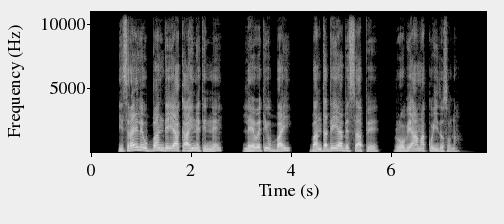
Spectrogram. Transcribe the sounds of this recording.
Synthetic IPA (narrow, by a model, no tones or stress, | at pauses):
ʔɪsɾaːʔeːlɛʊbːand̪ɛʔɪjaːkaːhɪnɛt̪ɪnːɛ | le̞ːwɛt̪ɪʊbːɐj | bɐnt̪̬ːɐd̪ɛʔɪjaːbɛsːaːpːɛ | ɾo̞ːbɪaːmɐkːɔjɪd̪ɔsɔnɐ̰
